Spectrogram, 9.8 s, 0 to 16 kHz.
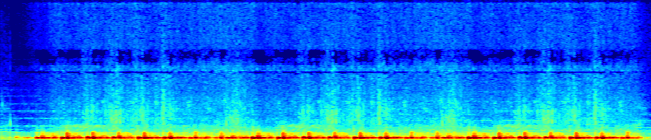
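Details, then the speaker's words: Fast, regular, strong thumping fetal heartbeat on a Cofoe 100S5 home fetal Doppler, used from 16 weeks of pregnancy, about 140-150 per minute, within the stated normal 120-160 range; fetal heart sounds. "区分胎心音、起血流、腹部动脉的声音。胎心音是节奏比较快的有力的咚咚声或者轰轰"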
